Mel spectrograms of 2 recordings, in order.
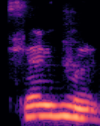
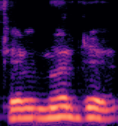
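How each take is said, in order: First: The name ends without a 'j' sound. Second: The name ends with a 'j' sound. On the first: The speaker calls it right. "that pronunciation of that is Selmer" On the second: The speaker calls it wrong. "It's not known as Selmerger"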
